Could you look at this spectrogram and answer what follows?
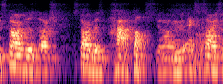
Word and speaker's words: HTAS: So HATAS, you've read it probably, you may not have known how to pronounce it, but this is the way it's pronounced in Holland.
